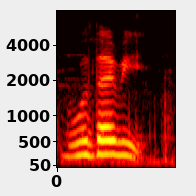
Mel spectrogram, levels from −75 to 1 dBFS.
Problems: none marked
